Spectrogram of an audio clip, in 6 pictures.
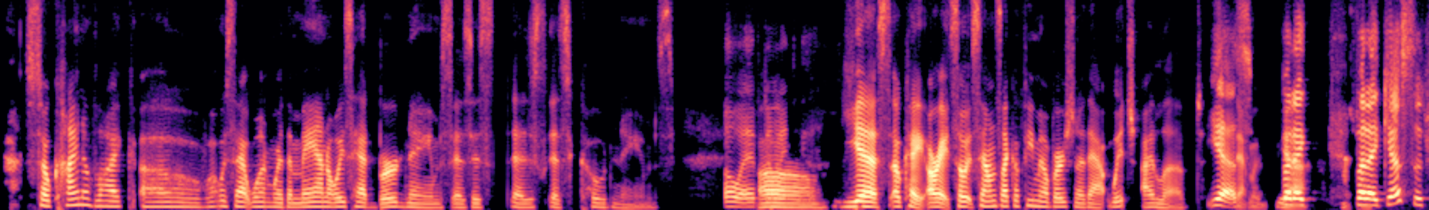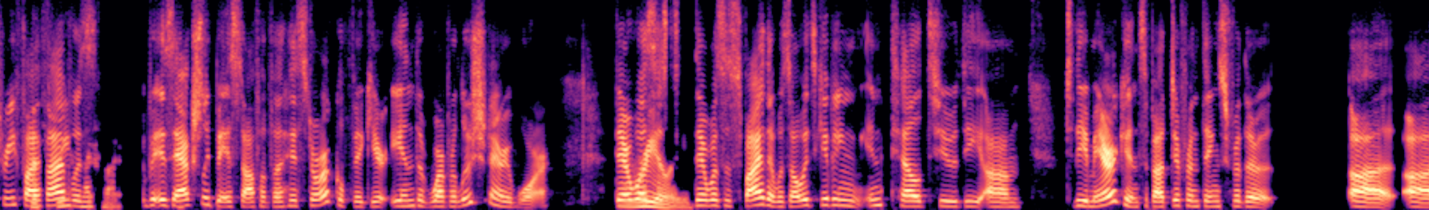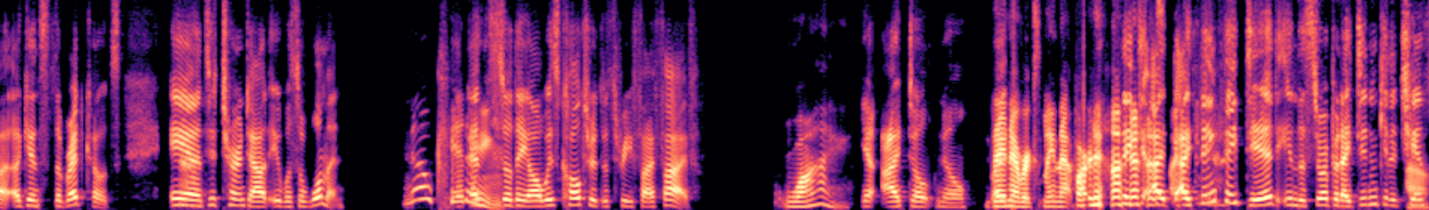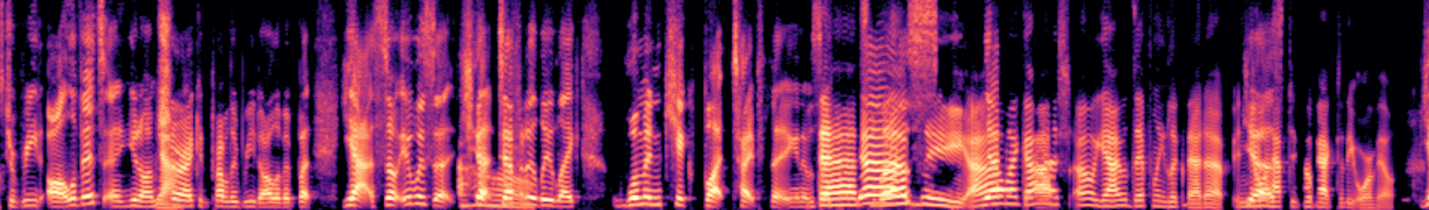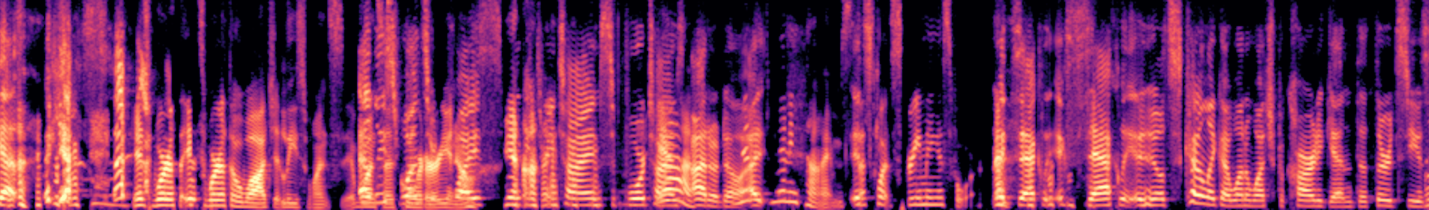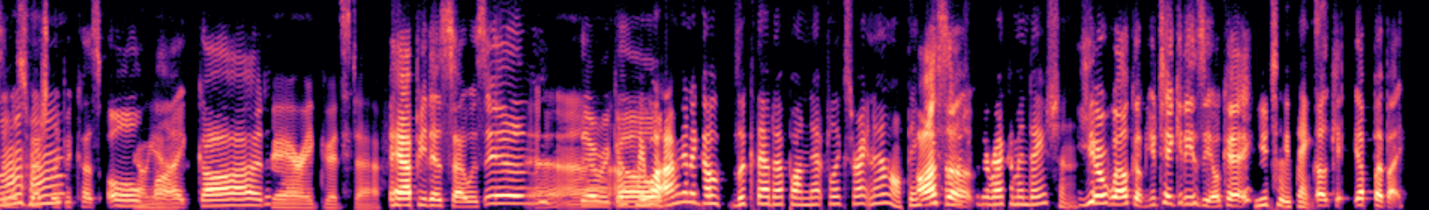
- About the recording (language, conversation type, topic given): English, unstructured, How have movies or shows changed your perspective on important issues?
- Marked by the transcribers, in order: "Revolutionary" said as "Wrevolutionary"; gasp; laugh; laughing while speaking: "It's like"; laughing while speaking: "Yeah"; other noise; laughing while speaking: "yes"; chuckle; laughing while speaking: "Yeah"; chuckle; drawn out: "Uh"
